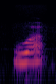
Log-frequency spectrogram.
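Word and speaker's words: は: Atau yang minasang baru tahu itu huruf H ya, tapi dibacanya wa karena dia sebagai partikel subjek.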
